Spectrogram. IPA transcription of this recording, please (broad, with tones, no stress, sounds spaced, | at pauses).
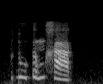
ɗ u˨˦ ʔ ə̰˧˥ m x a˨˩ k̚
